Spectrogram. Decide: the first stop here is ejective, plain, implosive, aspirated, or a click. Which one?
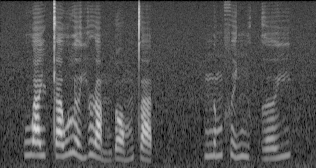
plain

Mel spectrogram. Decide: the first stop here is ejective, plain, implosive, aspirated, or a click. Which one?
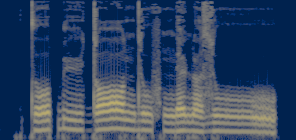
plain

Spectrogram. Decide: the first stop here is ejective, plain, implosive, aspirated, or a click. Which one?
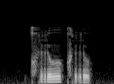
aspirated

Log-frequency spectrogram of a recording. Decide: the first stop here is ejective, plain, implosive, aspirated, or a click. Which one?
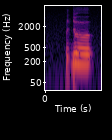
implosive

